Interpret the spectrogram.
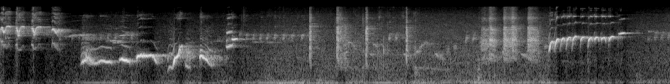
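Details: White-rumped shama singing in the morning: loud looping whistles and slurred notes, then scattered sharp clicks and a final climbing series of buzzy high notes.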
